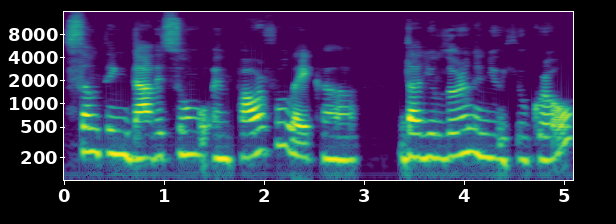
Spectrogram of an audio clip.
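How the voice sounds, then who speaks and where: Here a woman speaks at a medium pitch. She talks with a Bulgarian accent. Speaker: immigrant artist and belly dancer. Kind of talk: interview. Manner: halting, many fillers.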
